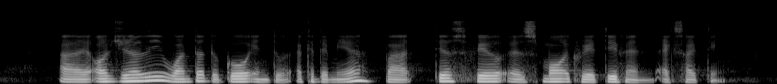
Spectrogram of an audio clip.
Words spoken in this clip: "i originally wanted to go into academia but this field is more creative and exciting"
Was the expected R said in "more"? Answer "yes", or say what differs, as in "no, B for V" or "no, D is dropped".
no, L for R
